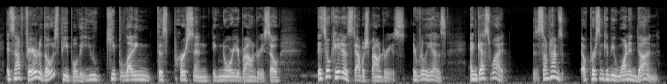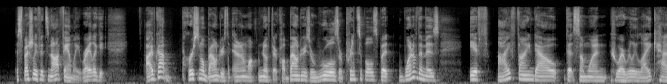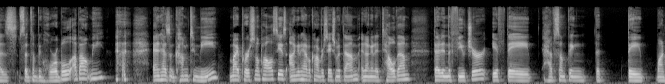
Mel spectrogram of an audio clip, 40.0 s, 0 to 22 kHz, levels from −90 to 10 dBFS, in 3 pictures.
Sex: female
